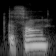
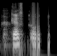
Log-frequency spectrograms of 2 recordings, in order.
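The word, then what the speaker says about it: Gascón: Gasson? Is it Gas, Gasson? Gascon, Gascon.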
